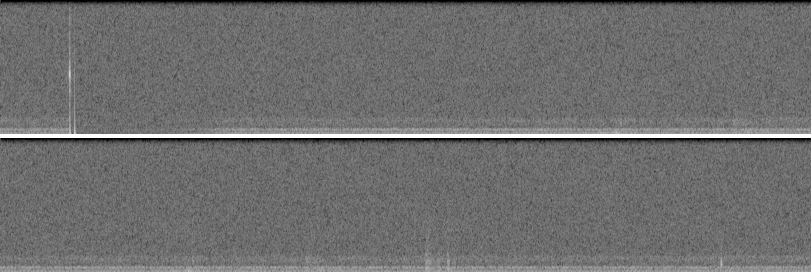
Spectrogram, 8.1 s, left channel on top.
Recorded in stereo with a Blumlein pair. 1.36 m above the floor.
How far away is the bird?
I don't hear a bird.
